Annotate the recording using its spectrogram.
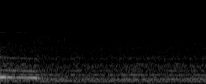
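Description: A baby's long, steady-pitched whining cry that ends less than half a second in, followed by quiet room tone.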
